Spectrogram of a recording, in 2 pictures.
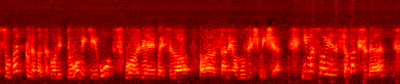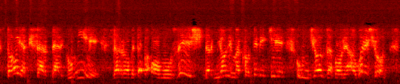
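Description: A man talking continuously in an interview; the voice sounds thin, with no bass or top, like a telephone or call line.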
